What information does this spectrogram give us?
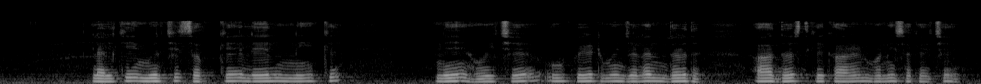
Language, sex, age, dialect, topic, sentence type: Maithili, male, 31-35, Eastern / Thethi, agriculture, statement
